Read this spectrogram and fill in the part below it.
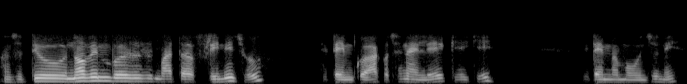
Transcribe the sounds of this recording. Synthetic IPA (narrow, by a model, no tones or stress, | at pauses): ɦʌnd͡zurt̪jonʌbembʌrmat̪ʌpʰrinejt͡sʰu | t̪joʈajmkoakʰot͡sʰʌnaɦĩlekeɦki | t̪joʈajmːamʌɦunt͡sʰuni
